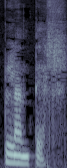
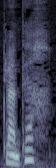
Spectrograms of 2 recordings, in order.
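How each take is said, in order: First: The name is said with a plain Spanish pronunciation. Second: The name is said with a French pronunciation. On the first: "con acento en la E" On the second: "Si le queremos poner acento francés"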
